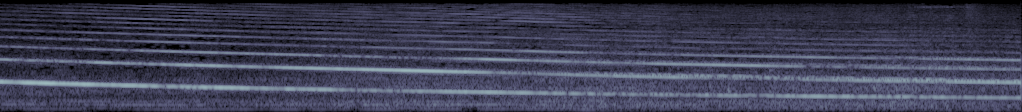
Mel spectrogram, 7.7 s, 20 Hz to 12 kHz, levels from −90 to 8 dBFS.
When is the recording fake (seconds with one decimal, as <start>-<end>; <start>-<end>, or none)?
none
